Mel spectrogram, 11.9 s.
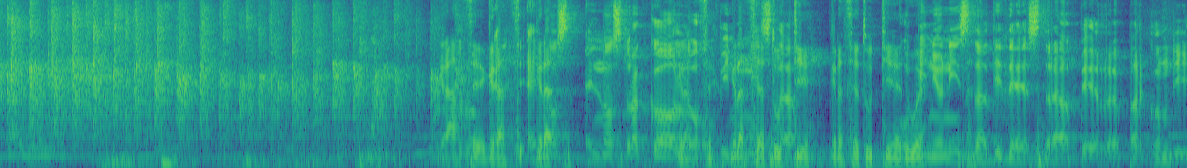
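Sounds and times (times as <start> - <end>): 
applause: 0.0 - 5.0
speech: 4.4 - 11.8.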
